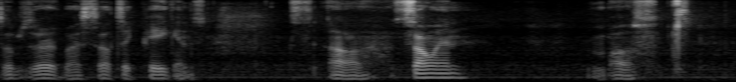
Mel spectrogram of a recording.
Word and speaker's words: Samhain: samhain was first observed by celtic pagans uh sowen most said his name supposed to be pronounced as so in someone mark the celtic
